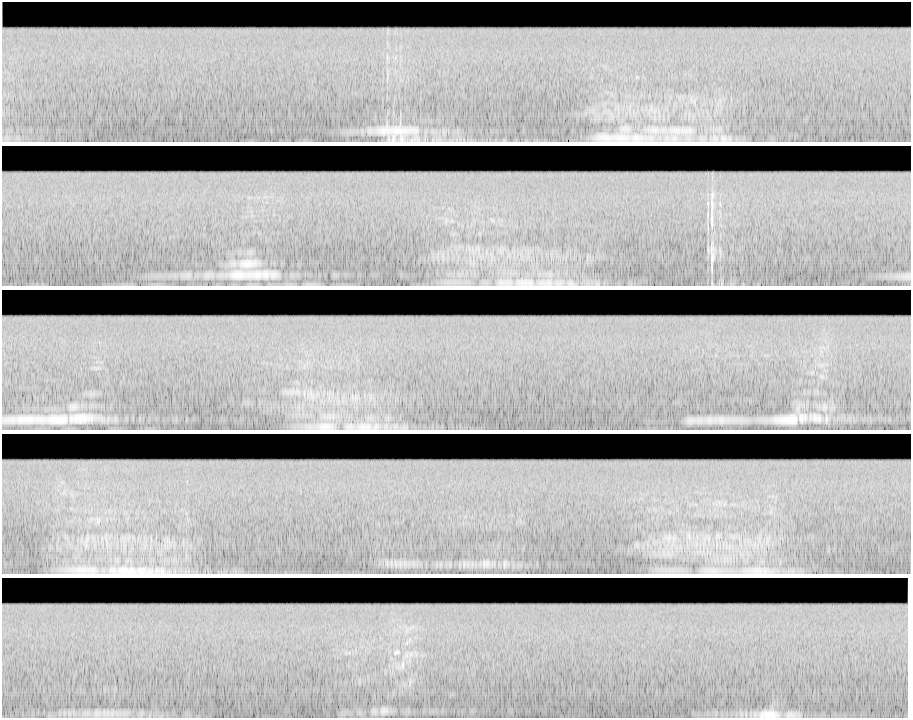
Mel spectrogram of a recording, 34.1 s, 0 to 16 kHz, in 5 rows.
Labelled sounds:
4.3	5.3	humpback whale, 0.80 to 1.2 kHz
8.5	8.9	humpback whale, 0.83 to 4.0 kHz
10.0	10.5	humpback whale, 0.80 to 1.1 kHz
15.7	16.0	humpback whale, 0.83 to 1.1 kHz
25.2	26.1	humpback whale, 0.80 to 2.6 kHz

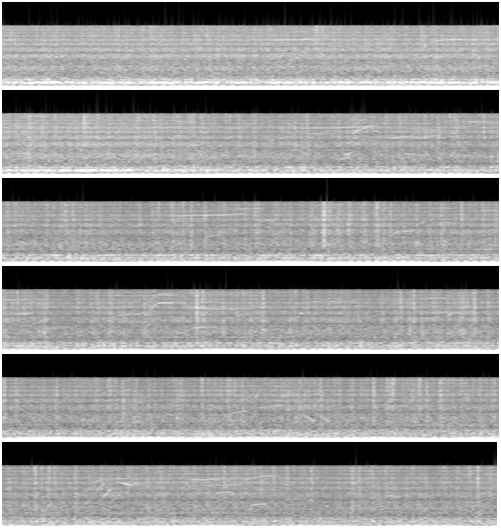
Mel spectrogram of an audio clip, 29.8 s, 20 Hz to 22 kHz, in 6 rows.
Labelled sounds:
8.8	10.0	killer whale, southern resident, 2.5 to 6.6 kHz
11.6	12.5	killer whale, southern resident, 3.4 to 5.8 kHz
14.7	15.2	killer whale, southern resident, 3.9 to 5.8 kHz
25.7	26.3	killer whale, southern resident, 1.8 to 4.5 kHz
26.6	27.7	killer whale, southern resident, 2.1 to 5.6 kHz

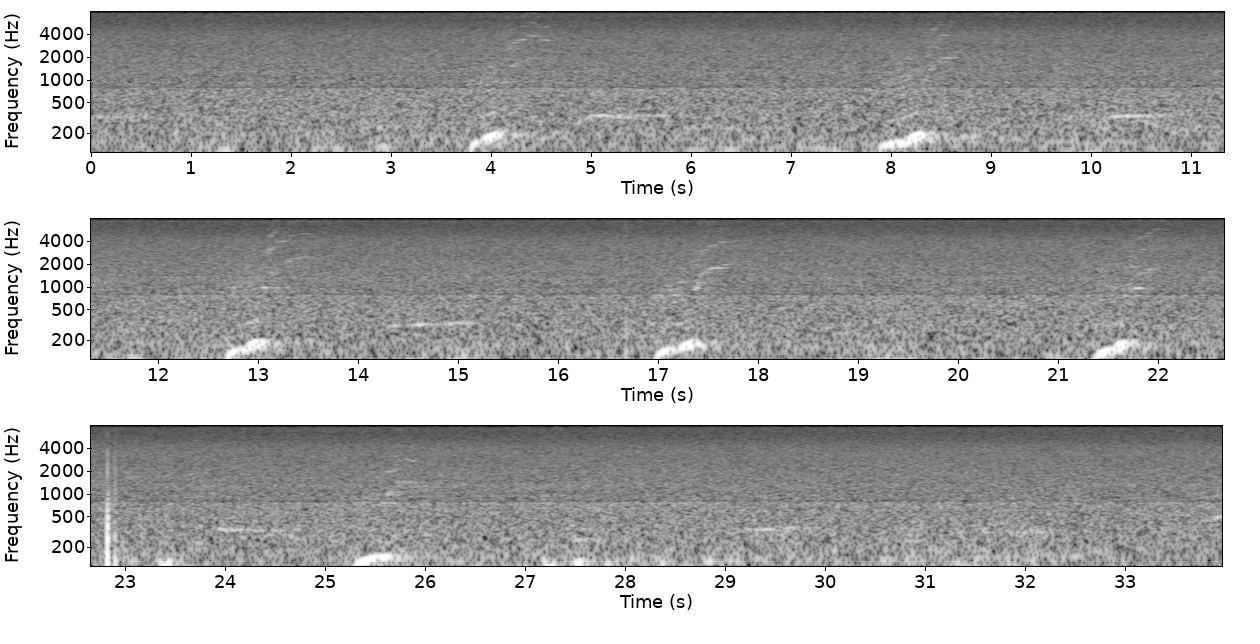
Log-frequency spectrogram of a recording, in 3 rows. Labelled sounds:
13.3	13.6	humpback whale, 2.0 to 2.6 kHz

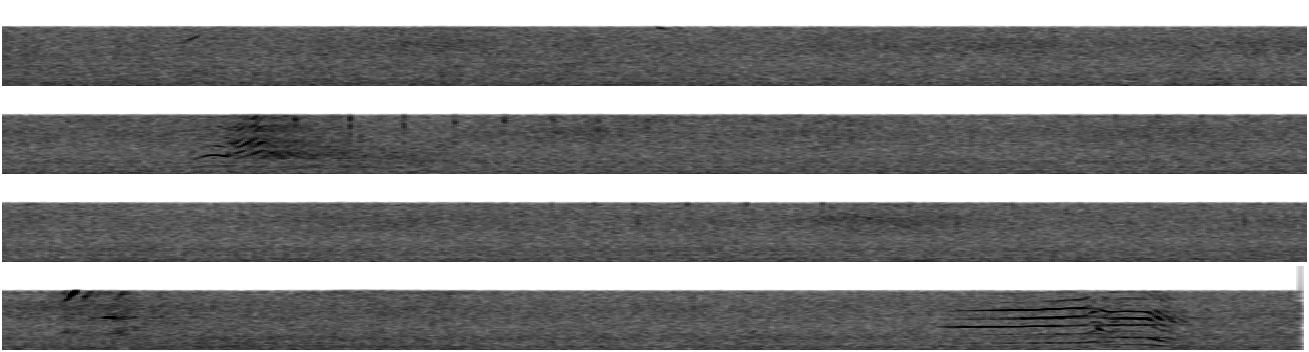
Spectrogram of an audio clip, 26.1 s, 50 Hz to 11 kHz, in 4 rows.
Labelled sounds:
7.4	8.6	killer whale, southern resident, 1.3 to 7.8 kHz

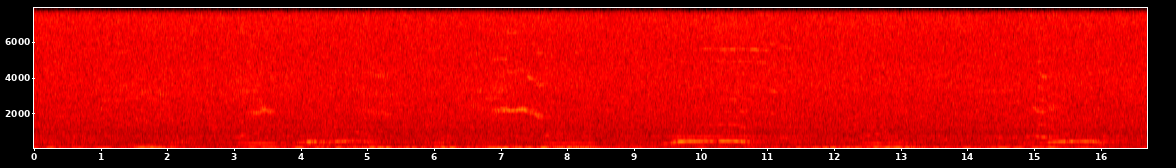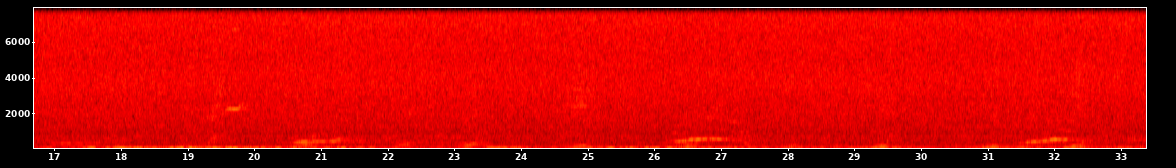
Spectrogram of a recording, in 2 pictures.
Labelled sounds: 3.2	3.6	humpback whale, 2.0 to 2.4 kHz
5.1	5.4	humpback whale, 1.9 to 2.1 kHz
6.9	7.7	humpback whale, 1.7 to 5.2 kHz
10.7	11.0	humpback whale, 5.5 to 5.6 kHz
15.0	15.2	humpback whale, 2.0 to 2.4 kHz
19.5	19.9	humpback whale, 2.1 to 2.6 kHz

